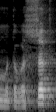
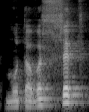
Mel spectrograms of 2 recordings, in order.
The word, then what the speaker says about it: متوسط: بھی لوگ اس کو متوسط پڑھ جاتے ہیں. درست تلفظ اس لفظ کا ہے متوسط، اور تے پر بھی جزم نہیں، جزم کے ساتھ پڑھ جاتے ہیں لوگ.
